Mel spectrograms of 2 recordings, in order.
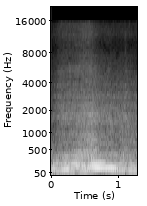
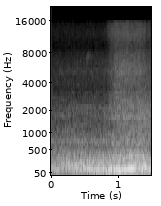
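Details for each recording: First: Chevy 4.3L Vortec V6 in an S10 with 274,000 miles, low oil pressure, a worsening erratic misfire for six months and a replaced distributor: after adjustment it pulls evenly up through the revs under load with no stumble, running clean. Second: Chevy 4.3L Vortec in S10 truck, new distributor, erratic miss worsening over six months: revving up surges unevenly, stuttering and hesitating; timing set fully retarded, advancing it a little made it run clean.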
